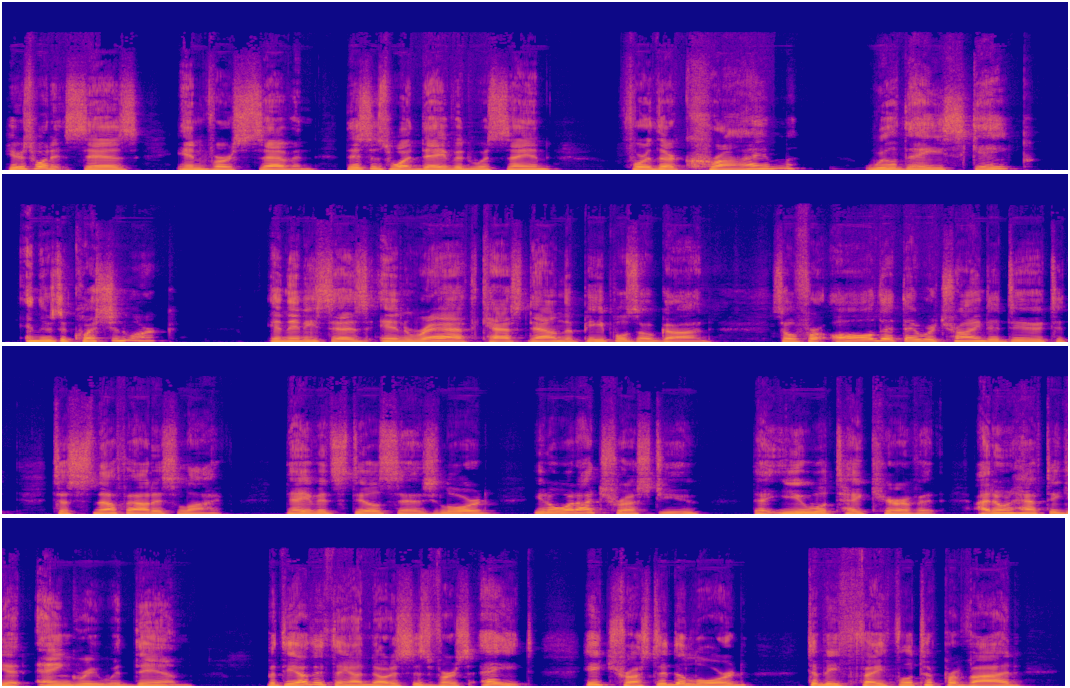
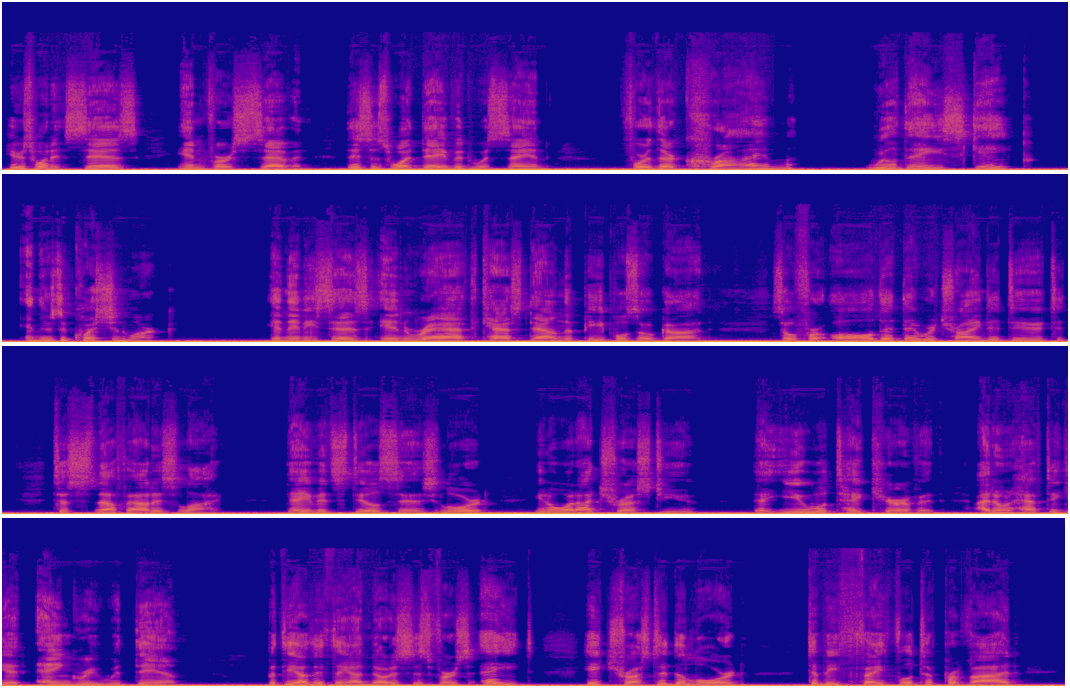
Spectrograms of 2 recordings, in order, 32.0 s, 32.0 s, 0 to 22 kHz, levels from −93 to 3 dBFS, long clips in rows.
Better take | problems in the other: first | low rumble; loud; throughout; 9 dB below the speech

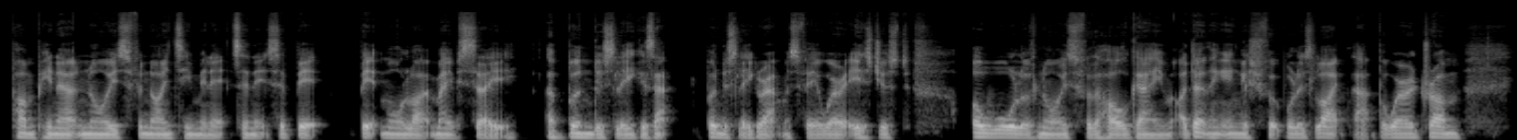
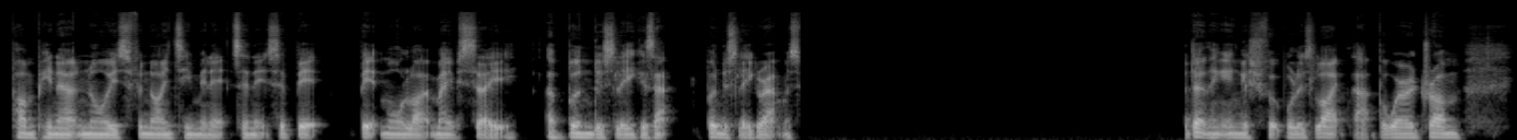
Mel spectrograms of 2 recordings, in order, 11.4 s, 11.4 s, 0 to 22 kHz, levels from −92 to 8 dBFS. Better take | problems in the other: first | audio cutting out; at 6 s for 3 s

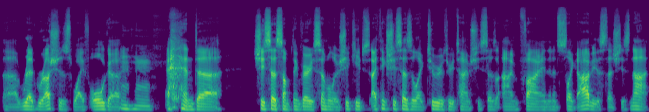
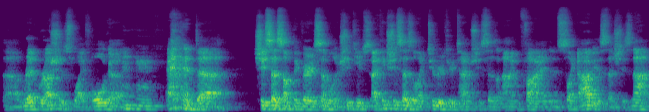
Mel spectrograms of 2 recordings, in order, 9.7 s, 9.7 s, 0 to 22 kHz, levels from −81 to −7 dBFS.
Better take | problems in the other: first | off-mic speech; far // room echo; slight; dies away in 0.4 s

